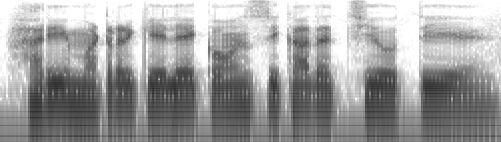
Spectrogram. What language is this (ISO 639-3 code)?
hin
